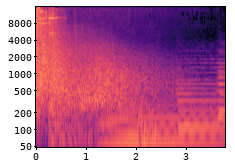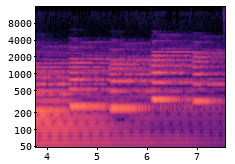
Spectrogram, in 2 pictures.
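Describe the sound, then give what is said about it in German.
A single sharp gunshot cracks loudly in an audio drama, its echo fading over a couple of seconds as sustained, swelling musical tones rise and carry on alone. No voices. “Es ist jetzt gar nicht so viel, was total auffällig als oh, da ist der Ton natürlich abgesehen von dem Schuss ähm, zu hören war, aber jede Sache ist einfach wichtig.”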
